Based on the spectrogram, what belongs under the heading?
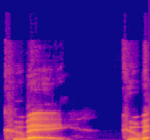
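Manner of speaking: Cube said as koo-BAY; Stevie's pronunciation. Retold or imitated. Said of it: "he calls it".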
